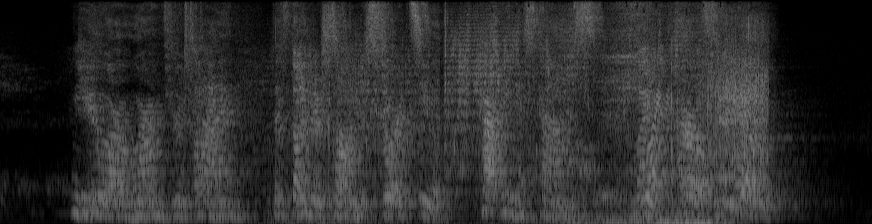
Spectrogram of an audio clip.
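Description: A woman speaks slowly and intensely, close up.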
